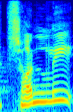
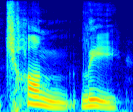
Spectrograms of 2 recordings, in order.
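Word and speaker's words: Chun-Li: So, it's not a Chunley, it's a Chun Lee.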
